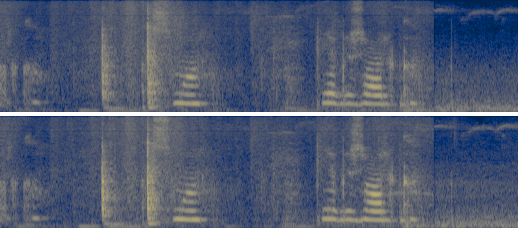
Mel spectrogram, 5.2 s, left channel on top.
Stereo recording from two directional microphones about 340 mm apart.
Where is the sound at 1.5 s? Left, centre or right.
Centre.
